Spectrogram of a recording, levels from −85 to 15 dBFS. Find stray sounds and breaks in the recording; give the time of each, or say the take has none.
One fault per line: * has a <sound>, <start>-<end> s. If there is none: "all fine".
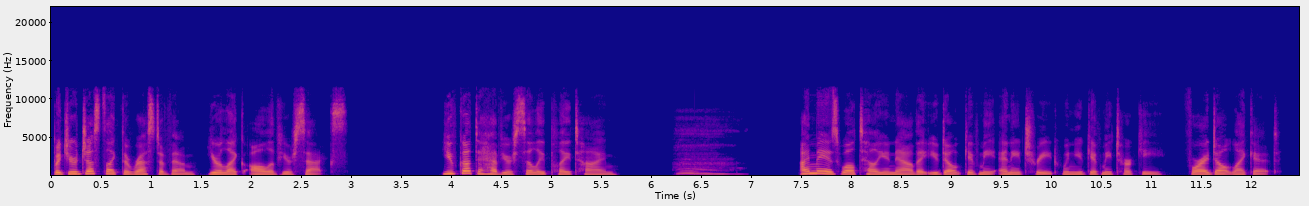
* has a sigh, 6.2-7.0 s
